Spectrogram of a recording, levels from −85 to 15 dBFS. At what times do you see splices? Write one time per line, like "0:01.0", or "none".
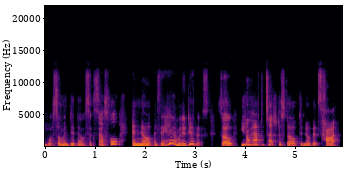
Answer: none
